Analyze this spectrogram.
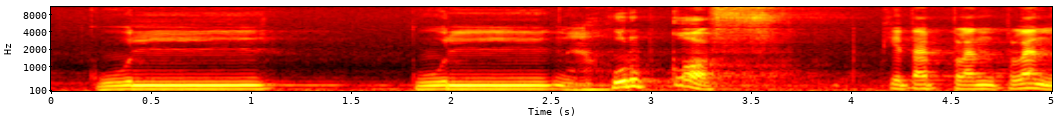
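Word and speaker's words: قُلْ: Kul. Nah, huruf qaf kita pelan-pelan ya. Huruf qaf ini ayah bunda cara bacanya adalah dimoncongkan karena dia berharokat dhammah. Kul. Nah, kul, dan huruf lam dia sedikit dialirkan. Kul.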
